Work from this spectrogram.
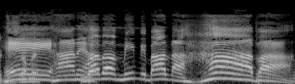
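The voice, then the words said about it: Exaggerated Boston accent. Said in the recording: “you say it enough, so it's you must love it because you don't stop. ... the Boston accent”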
